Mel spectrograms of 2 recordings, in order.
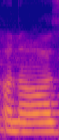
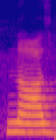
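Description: First: The word begins with a short vowel sound. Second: The opening vowel is dropped entirely.

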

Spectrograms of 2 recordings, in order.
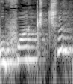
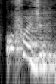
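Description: First: A k sound is kept before the ending. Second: No k sound is heard before the ending. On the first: The speaker calls it wrong. "biz buna ufakçık mı deriz? Hayır, böyle demiyoruz" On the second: The speaker calls it right. "Ufacık diyoruz. ... K düştü"

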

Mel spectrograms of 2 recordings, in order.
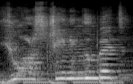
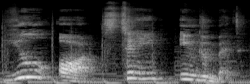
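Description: First: The voice rises at the end. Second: The voice falls at the end. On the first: It is a question. "tonlama yaparak soruya çevirir" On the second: It is a plain statement. "Sen Gümbet'te kalıyorsun"

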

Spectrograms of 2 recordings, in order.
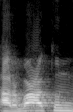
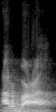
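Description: First: The word keeps its full -atun ending. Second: The word drops its ending and is shortened. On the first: This is the formal form of the number. "আমরা উচ্চারণ করার সময় এটিকে আরবাআতুন বলি" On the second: This is the everyday spoken form of the number. "কথ্য ভাষায় আমরা যখন বলবো তখন আরবা এভাবে বলে যাই"

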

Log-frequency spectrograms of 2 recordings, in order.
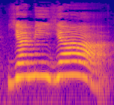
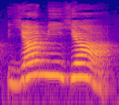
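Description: No difference in how they are said.

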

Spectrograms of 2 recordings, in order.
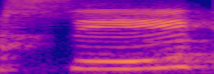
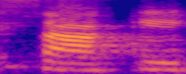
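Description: First: The word is one syllable, like 'sek'. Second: The word is two syllables, like 'sah-keh'. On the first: The speaker calls it wrong. "Not सेक" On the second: The speaker calls it right. "It is साके"

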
